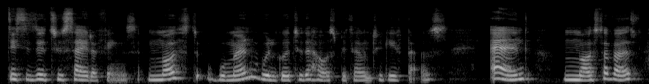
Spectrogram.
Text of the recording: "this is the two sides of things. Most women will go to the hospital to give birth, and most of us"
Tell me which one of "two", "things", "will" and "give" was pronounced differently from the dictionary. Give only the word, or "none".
none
